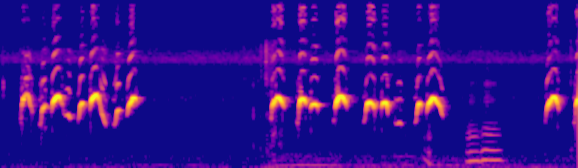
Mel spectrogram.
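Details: A pet cockatiel whistles what its owner believes is the Mickey Mouse song, in clear, bright, quickly rising and falling notes, in two phrases split by a pause, with one lower nasal note near the end.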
